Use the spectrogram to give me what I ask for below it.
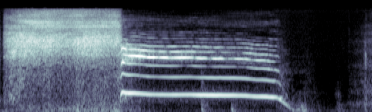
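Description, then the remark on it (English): A lit firecracker hisses loudly and steadily for about a second, then turns into a high, steady whistling tone that holds briefly and slides down before cutting off. No one speaks. “Can you light this firecracker?”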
